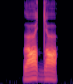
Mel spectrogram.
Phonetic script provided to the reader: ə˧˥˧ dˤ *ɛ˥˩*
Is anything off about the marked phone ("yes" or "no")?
yes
